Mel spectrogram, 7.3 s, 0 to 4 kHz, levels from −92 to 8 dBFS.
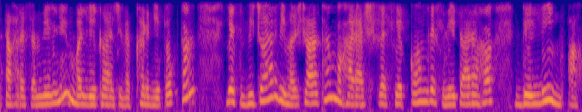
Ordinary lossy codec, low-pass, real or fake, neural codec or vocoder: none; 3.6 kHz; fake; codec, 16 kHz, 2 kbps, FreqCodec, smaller model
